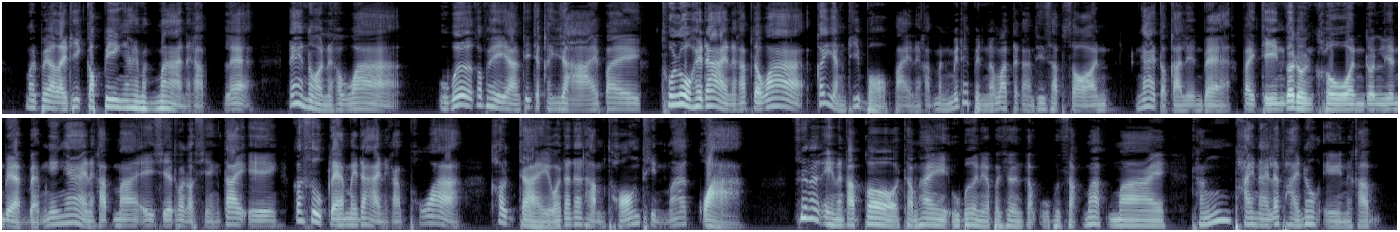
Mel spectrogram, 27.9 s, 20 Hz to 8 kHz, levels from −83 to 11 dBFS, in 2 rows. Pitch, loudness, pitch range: 110 Hz, -17 LUFS, 100-125 Hz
